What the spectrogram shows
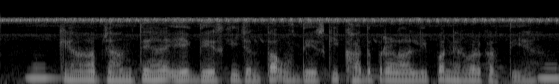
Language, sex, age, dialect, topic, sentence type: Hindi, male, 41-45, Kanauji Braj Bhasha, agriculture, statement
